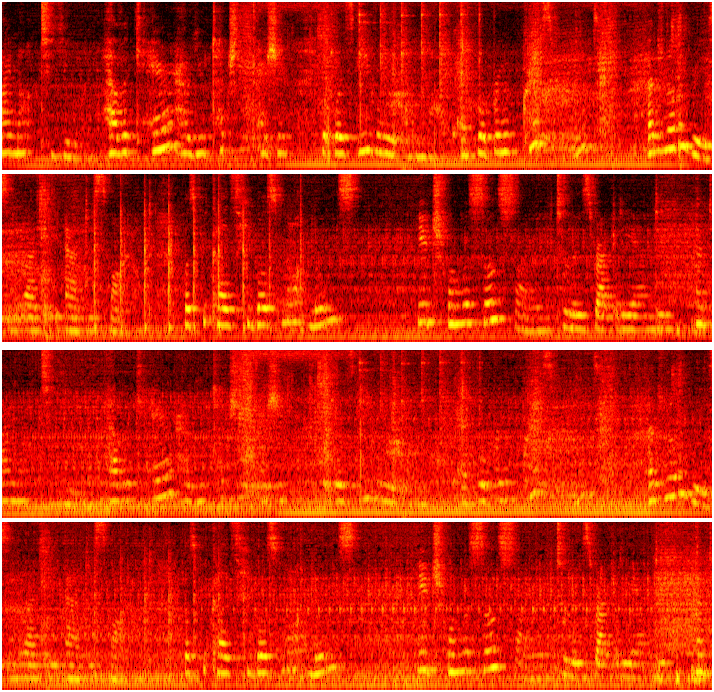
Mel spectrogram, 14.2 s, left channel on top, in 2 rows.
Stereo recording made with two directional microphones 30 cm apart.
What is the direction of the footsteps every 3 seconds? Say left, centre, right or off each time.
right, centre, left, off, off.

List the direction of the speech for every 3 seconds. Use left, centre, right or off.
left, left, left, centre, centre.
